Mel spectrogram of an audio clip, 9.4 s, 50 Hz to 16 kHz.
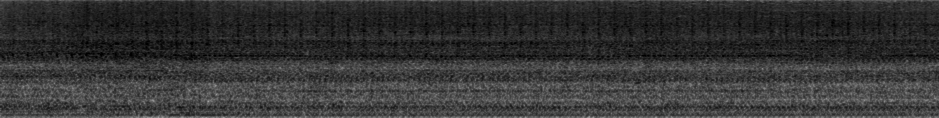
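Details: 2005 Pontiac GTO with LS2 V8, 115k miles, at idle: busy fine light ticking buried in engine noise, rhythm hard to pick out; engine ticking at idle, cause unknown.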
